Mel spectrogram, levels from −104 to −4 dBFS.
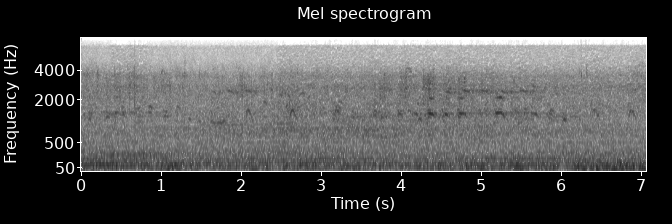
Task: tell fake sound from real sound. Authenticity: real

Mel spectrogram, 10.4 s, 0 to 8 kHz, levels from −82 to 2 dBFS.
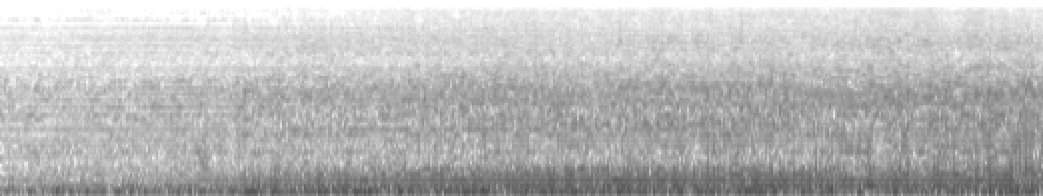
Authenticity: fake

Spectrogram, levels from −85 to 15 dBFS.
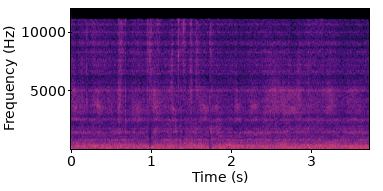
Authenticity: fake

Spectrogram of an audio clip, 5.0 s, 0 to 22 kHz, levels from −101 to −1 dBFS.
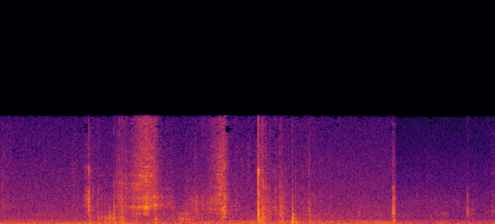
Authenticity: real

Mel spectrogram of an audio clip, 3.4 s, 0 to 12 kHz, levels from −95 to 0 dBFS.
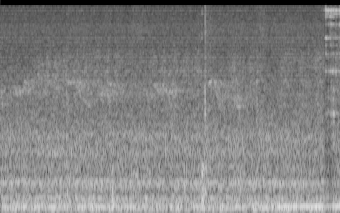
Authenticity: fake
